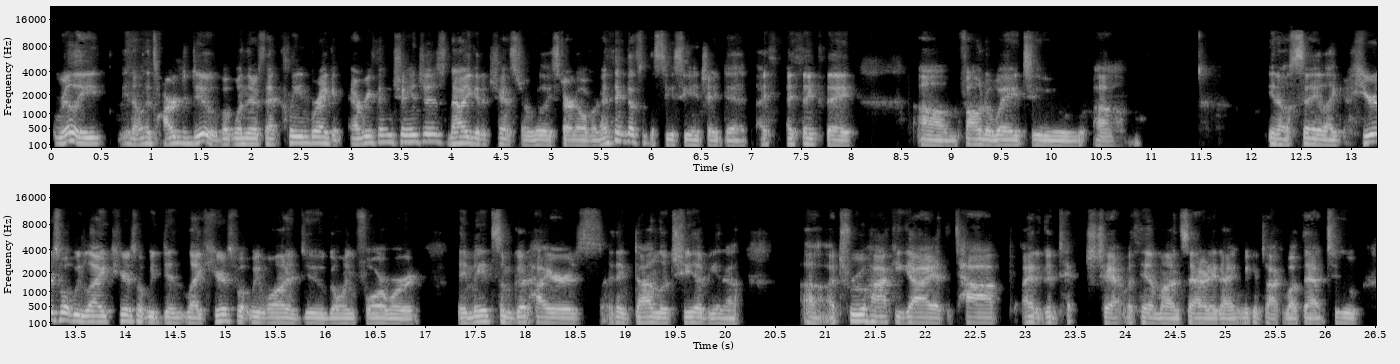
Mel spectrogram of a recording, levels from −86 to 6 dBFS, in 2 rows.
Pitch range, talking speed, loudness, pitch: 100-120 Hz, 225 wpm, -22 LUFS, 110 Hz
